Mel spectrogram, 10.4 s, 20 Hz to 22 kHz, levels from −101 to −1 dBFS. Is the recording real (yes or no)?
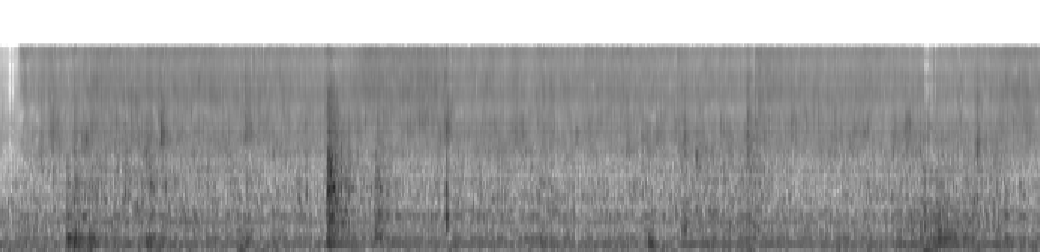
no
